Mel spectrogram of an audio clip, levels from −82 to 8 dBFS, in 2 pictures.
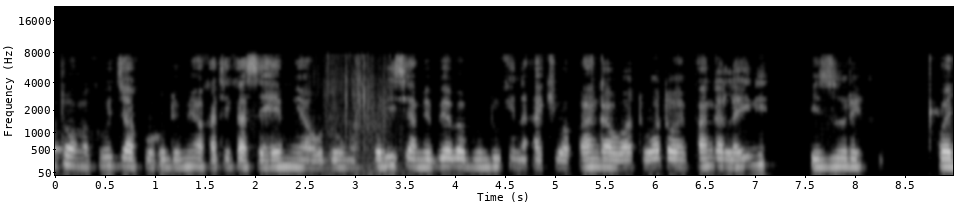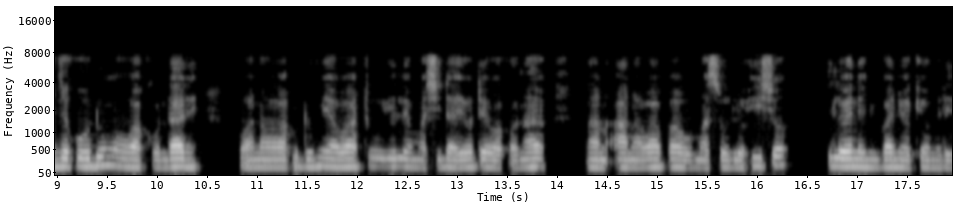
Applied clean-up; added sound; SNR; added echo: neural separator model SepFormer DNS4.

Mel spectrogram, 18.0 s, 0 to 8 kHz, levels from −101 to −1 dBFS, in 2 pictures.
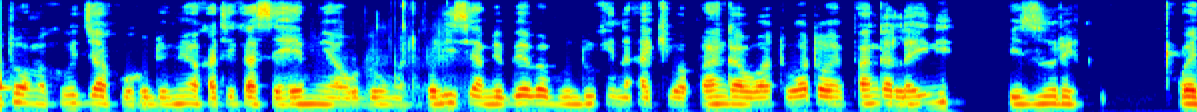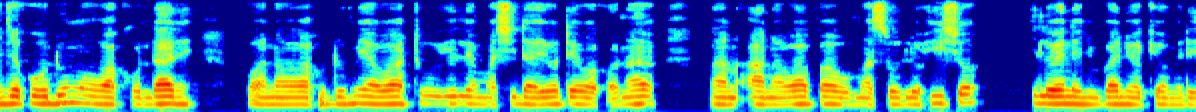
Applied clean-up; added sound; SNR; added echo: neural mask model Resemble Enhance denoiser.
